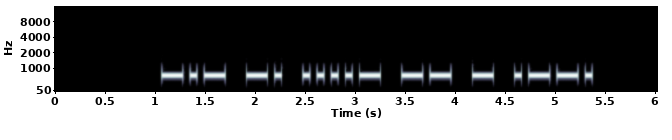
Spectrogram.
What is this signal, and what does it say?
Morse code, heard as a keyed tone, about 17 wpm, 700 Hz. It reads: KN4MTP
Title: USA Call Signs - 6 Characters - Repeated 3x - 17wpm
